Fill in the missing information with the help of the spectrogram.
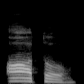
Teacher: আবার যখন লিখছি অ ত রস্বইকার তখন কিন্তু আমরা অতি বলছি না, আমরা কি বলছি অতি। এই অ দিয়ে লিখছি ঠিকই, কিন্তু আমাদের উচ্চারণ হচ্ছে ও, ওর মতো।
